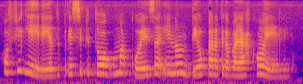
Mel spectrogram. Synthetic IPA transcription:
ʊfiɡejɾed̪ʊpɾesipit̪owawɡũmɐkojzɐʔɪnɐ̃w̃d̪ewpaɾɐt̪ɾabaʎaɾkõelɪ

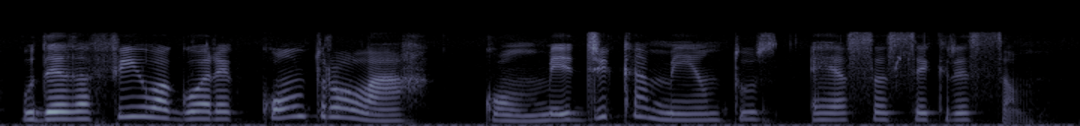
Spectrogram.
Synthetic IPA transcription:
ʊd̪ezafiʊaɡɔɾɐɛkõnt̪ɾolaɾkõmed͡ʒikamẽnt̪ʊzɛsɐsekɾesɐ̰̃w̃

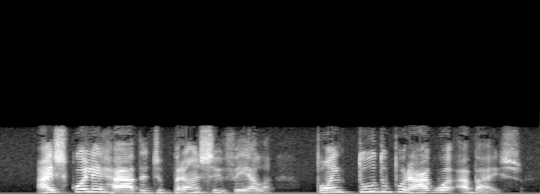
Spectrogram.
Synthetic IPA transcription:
ɐeʃkoʎɐeɦad̪ɐd͡ʒɪpɾɐ̃ʃɐɪvɛlɐpõj̃t̪ud̪ʊpʊɾaɡwɐʔa̰bajʃʊ̥

